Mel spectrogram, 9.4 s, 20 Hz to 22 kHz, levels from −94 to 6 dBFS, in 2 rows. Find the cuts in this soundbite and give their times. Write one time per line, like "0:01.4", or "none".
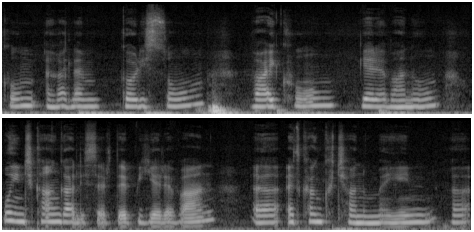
none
